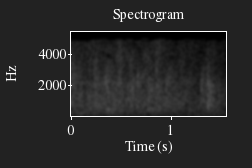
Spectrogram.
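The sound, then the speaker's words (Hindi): An audience claps steadily and densely to thank a speaker, a continuous wash of many hands applauding at moderate volume with no pauses. “और हम सब तालियों से उसका धन्यवाद करेंगे।”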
